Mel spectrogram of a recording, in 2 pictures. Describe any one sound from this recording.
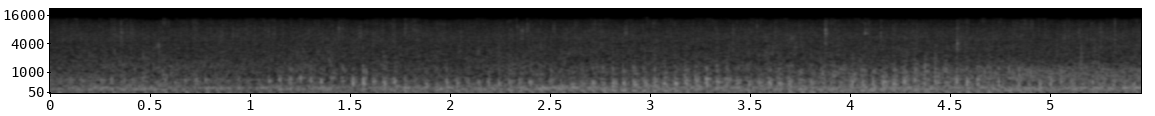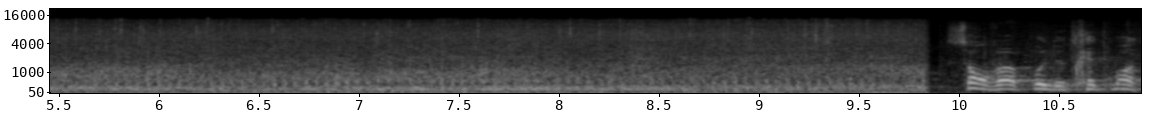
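A helicopter engine and rotor roar steadily nearby.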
